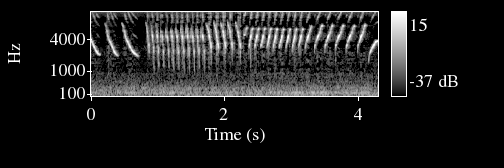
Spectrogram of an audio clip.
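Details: Long, lively gacor-style canary song, used to get male canaries into breeding condition and singing: a few high downslurred whistles, then rapid pulsed trills near the top of the range, repeated in quick tours of sharp descending notes.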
